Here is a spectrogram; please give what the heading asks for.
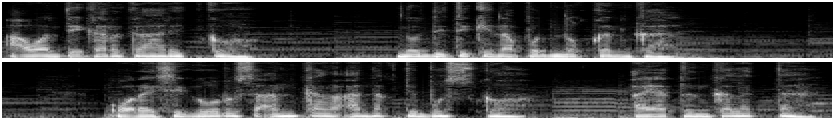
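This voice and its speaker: A man playing a sincere young factory worker in love, earnest and gentle, in a radio romance drama. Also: medium pitch, normal speed, long pauses, close to an everyday voice. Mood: earnest, tender. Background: background music.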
